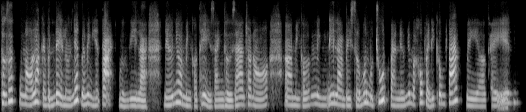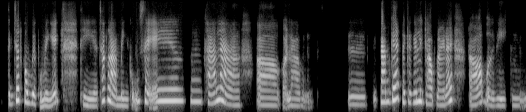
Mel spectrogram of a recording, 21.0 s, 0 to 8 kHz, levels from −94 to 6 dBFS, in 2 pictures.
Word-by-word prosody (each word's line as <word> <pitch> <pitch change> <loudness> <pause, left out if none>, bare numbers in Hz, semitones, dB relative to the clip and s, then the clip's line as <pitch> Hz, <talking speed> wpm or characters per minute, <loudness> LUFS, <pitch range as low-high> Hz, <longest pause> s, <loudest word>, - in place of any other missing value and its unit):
thực 250 0 +1
ra 305 - +7
nó 210 -3 +1
là 280 +2 +5
cái 195 - -4
vấn 185 +1 -3
đề 250 -4 +3
lớn 190 -1 -4
nhất 320 +6 +5
với 220 - -1
mình 235 0 -1
hiện 195 -1 -7
tại. 220 - +5
Bởi 180 -2 -5
vì 180 0 0
là 160 -2 +2 0.3
nếu 200 0 -1
như 265 +5 -1
mà 255 - +2
mình 190 -4 -4
có 165 -1 -8
thể 230 -10 -1
dành 170 +1 -5
thời 170 -2 -1
gian 200 +4 -1
cho 215 0 -4
nó, 180 +2 -3 0.3
ờ, 200 - 0
mình 195 -1 -5
có 180 +1 -4
mình 195 -4 -5
đi 240 +2 0
làm 210 -5 0
về 185 -1 -3
sớm 185 +1 -5
hơn 265 0 0
một 205 - -3
chút, 305 +7 +5
và 195 -3 -3
nếu 180 0 -4
như 250 +5 -4
mà 215 - -5
không 265 +4 -2
phải 215 - -2
đi 180 - -4
công 235 +3 -4
tác 275 +5 +6
về, 180 -2 -3
ờ, 165 0 -5
cái 180 +7 -3 0.5
tính 245 -4 -7
chất 320 +4 +7
công 270 -2 +3
việc 240 -3 +3
của 155 - -3
mình 170 +1 0
ấy, 270 +5 +2 0.4
thì 180 -5 -2
chắc 315 +2 +2
là 320 -10 +7
mình 180 -2 -2
cũng 300 - -3
sẽ, 300 -3 +1 0.6
ưm, 290 -1 -3
khá 250 +2 0
là, 210 -12 +3 0.3
ờ, 195 -1 0
gọi - - -3
là, 180 0 -4
ừm, 175 0 -10 1.3
ừm, 365 -2 -13
cam 275 +1 +6
kết 345 +4 +6
với 270 -3 0
cái 260 -3 -5
cái 270 - +2
lịch 290 -3 +4
học 225 -1 +2
này 195 -1 -2
đấy. 280 +8 +3 0.3
Đó, 210 +7 +3
bởi 180 -7 -4
vì, 180 -1 -4
ừm, 185 -1 -10
205 Hz, 240 wpm, -22 LUFS, 185-260 Hz, 1.3 s, ra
